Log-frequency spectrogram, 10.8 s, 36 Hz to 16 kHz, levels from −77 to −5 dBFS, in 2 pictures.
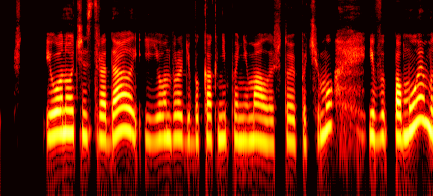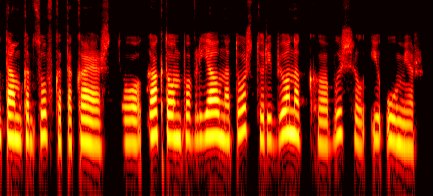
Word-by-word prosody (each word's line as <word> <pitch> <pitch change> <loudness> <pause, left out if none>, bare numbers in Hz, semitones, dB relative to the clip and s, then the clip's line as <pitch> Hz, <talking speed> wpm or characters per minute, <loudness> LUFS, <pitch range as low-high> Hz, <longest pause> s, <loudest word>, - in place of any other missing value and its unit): Ш - - -17
ш - - -29 0.3
и 225 - +1
он 255 +2 +7
очень 255 -2 +2
страдал, 235 +4 +3
и 210 -3 -8
он 220 +1 -1
вроде 220 -1 -4
бы 205 +1 -7
как 215 +1 -2
не 215 0 -3
понимал, 205 -3 -2
и 185 - -6
что, 200 - -8
и - - -3
почему. 225 +10 -2 0.4
И 235 - +2
вот 225 0 -6
по-моему 280 - +6
там 220 -3 +3
концовка 220 +1 -4
такая, 190 -1 0
что 190 -1 -5
как-то 235 0 +3
он 220 -1 +1
повлиял 220 +3 +2
на 205 -2 -2
то, 245 +7 -2
что 250 -8 -8
ребенок 230 +3 -1 0.2
вышел 215 -5 -7
и 210 - -6
умер. 180 -6 -5
220 Hz, 190 wpm, -23 LUFS, 205-235 Hz, 0.4 s, он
